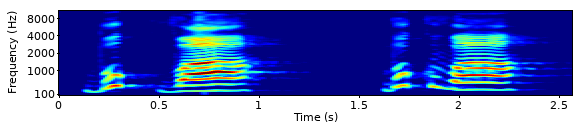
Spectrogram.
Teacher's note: So, again there are 2 vowels, u and a, and this a is stressed and u is unstressed.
